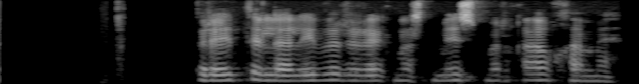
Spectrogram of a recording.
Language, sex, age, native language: Icelandic, female, 50-59, Icelandic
